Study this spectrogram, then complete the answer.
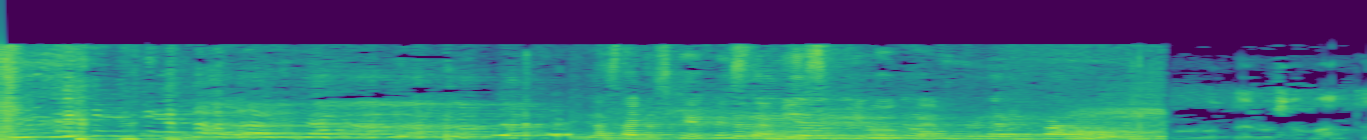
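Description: A second young woman speaks cheerfully close by.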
